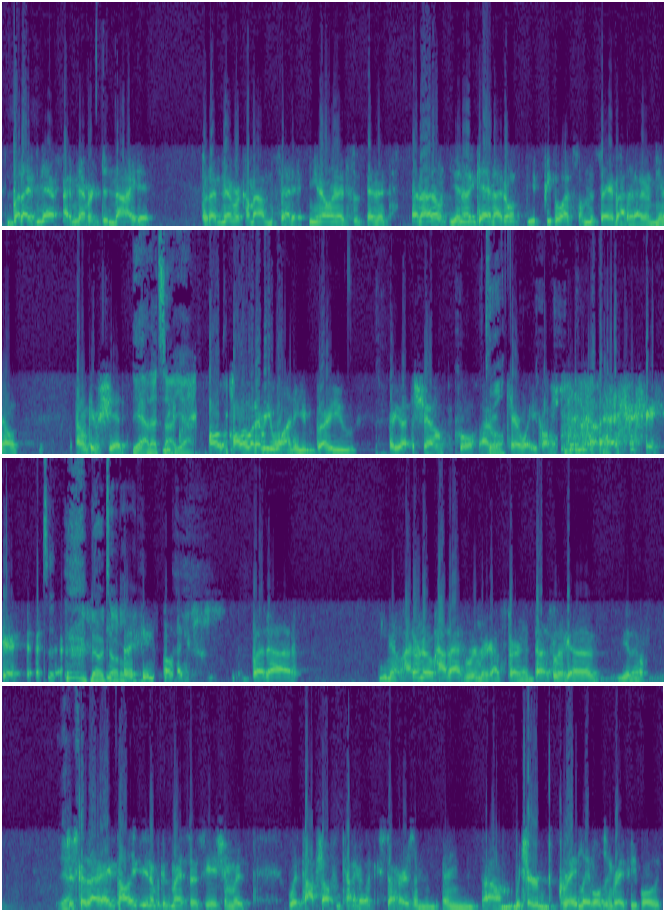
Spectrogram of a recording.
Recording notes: We hopped on the phone one afternoon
